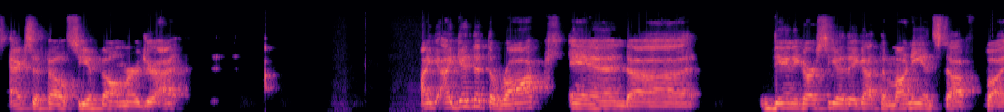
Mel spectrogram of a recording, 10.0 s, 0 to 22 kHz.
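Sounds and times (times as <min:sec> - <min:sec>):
person speaking: 0:00.0 - 0:02.3, 0:04.2 - 0:07.0, 0:07.6 - 0:10.0.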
